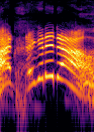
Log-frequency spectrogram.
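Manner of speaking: hammy cheer. Acted. Hammed-up cheer back.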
